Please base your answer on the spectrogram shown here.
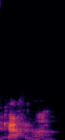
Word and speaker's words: Caphenon: Okay, well, there's actually 2 ways to pronounce it. It depends on if you're an American reader or a European reader. Okay. And I've been trained by my wife, who is, of course, native Portuguese. The way she pronounces it is Caphenon. And the average American reader, like me, is going to say the Caphenon.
